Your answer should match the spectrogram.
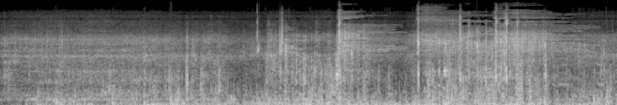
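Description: Wind buffeting the microphone of a bar-mounted camera on a mountain bike speeding down a dirt trail, mixed with the tyres rolling over the dirt. From about three and a half seconds in, a series of sharp clicks and rattles from the bike over the rough ground.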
